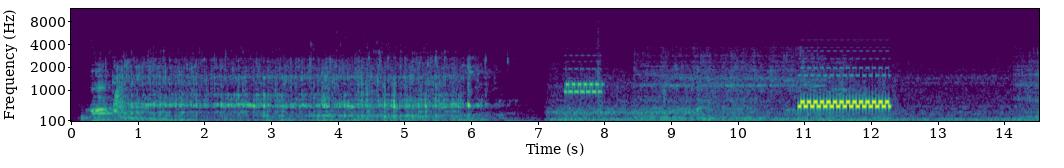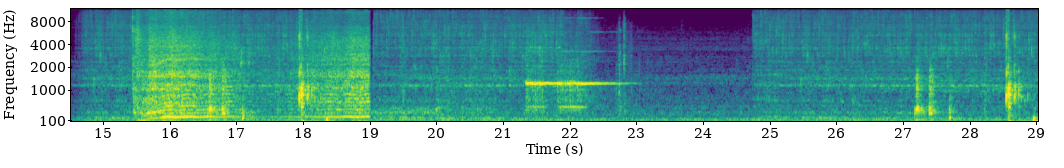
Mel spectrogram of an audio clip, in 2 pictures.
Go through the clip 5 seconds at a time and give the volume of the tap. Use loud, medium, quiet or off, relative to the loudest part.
quiet, quiet, quiet, loud, medium, loud.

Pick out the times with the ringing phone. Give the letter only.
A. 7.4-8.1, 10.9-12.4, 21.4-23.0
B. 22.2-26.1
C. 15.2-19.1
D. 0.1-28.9
A.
